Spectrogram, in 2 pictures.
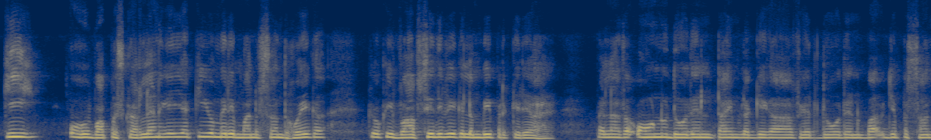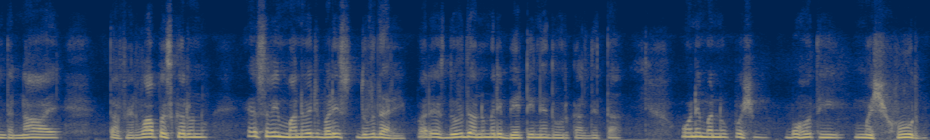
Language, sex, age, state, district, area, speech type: Punjabi, male, 45-60, Punjab, Ludhiana, urban, spontaneous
